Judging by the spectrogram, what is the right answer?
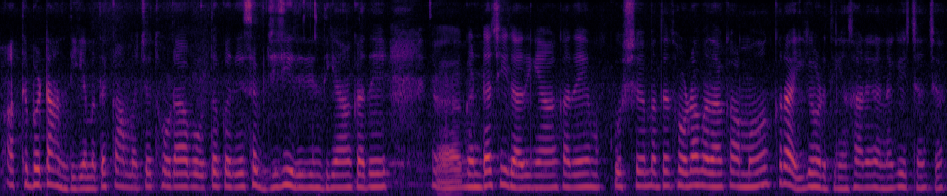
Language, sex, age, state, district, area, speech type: Dogri, female, 30-45, Jammu and Kashmir, Samba, rural, spontaneous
